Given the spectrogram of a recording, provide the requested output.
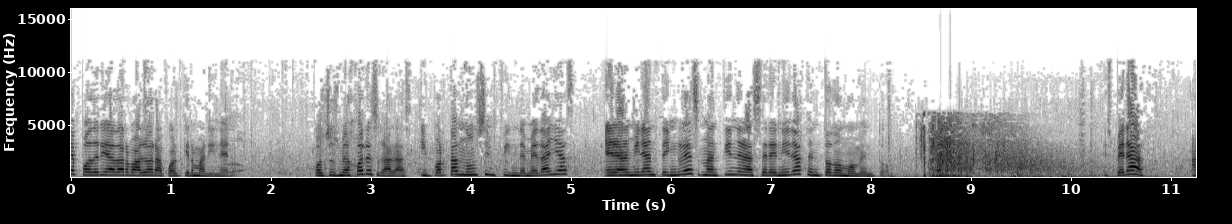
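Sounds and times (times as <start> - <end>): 
speech: 0.0 - 1.8, 2.4 - 8.4, 10.4 - 11.2
rumbling gunfire and booming in a naval battle: 8.2 - 11.2
gunshot from a ship in a naval battle: 8.4 - 10.3.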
